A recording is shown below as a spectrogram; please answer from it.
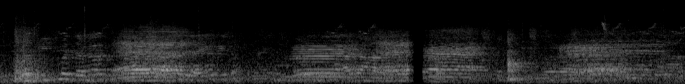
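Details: Goats at feeding time at Zaahi Goat Farm, a goat lodging and boarding farm in Virar, Mumbai; several overlapping nasal, wavering bleats come in bursts with short gaps, over a steady background murmur of farm noise.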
